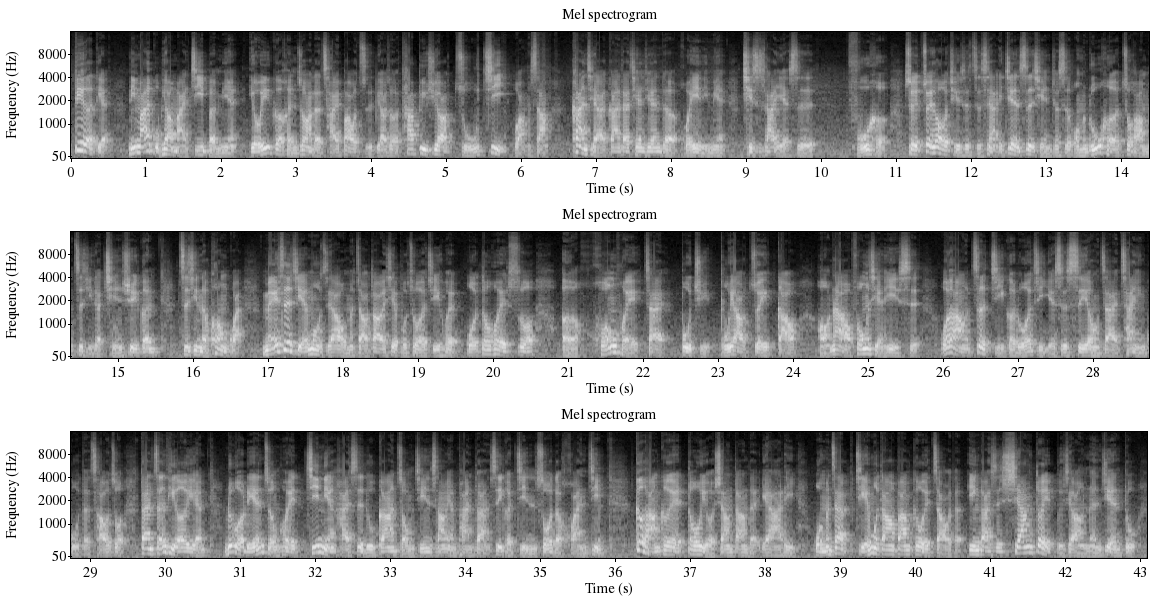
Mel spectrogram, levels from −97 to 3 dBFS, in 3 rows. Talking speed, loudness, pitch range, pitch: 285 characters per minute, -16 LUFS, 95-120 Hz, 105 Hz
